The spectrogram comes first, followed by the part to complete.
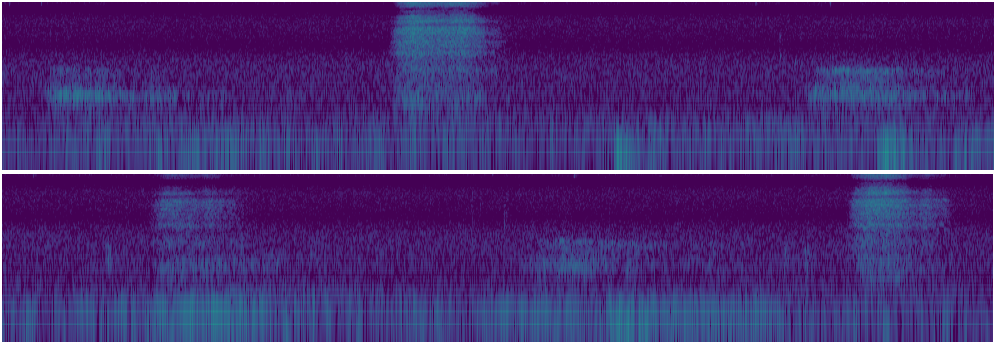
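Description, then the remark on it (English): Slow, steady breathing during a breathing exercise while tracing one hand with the other: hissy inhales through the nose alternate with softer, breathy exhales through the mouth, about three full cycles at an even pace over a low background hum. “You might hear me breathing because I'm gonna breathe in through my nose and exhale through my mouth”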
